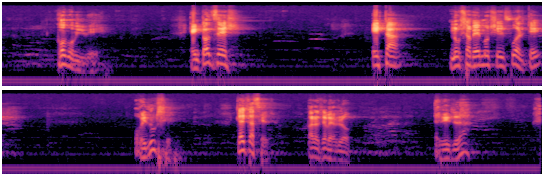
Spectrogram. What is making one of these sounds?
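An elderly man speaks calmly into a microphone, in short bursts with pauses.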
